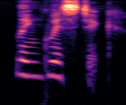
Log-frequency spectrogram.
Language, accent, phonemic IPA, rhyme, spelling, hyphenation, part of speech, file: English, US, /lɪŋˈɡwɪstɪk/, -ɪstɪk, linguistic, lin‧guis‧tic, adjective, En-us-linguistic.ogg
- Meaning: 1. Of or relating to language 2. Of or relating to linguistics 3. Relating to a computer language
